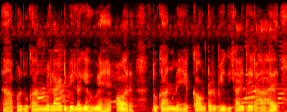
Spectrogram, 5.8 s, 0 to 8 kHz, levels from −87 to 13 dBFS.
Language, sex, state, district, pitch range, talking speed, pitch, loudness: Hindi, male, Jharkhand, Garhwa, 110-125 Hz, 200 wpm, 115 Hz, -17 LUFS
